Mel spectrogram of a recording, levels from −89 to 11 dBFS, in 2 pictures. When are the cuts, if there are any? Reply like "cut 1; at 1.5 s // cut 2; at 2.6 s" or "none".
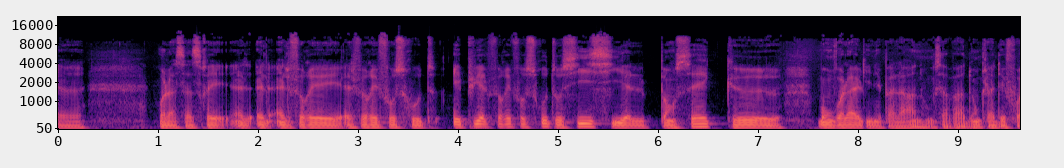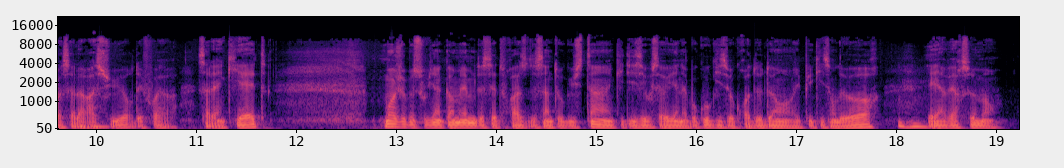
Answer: cut 1; at 8.0 s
